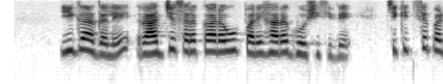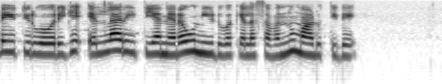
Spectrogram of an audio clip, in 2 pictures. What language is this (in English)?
Kannada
